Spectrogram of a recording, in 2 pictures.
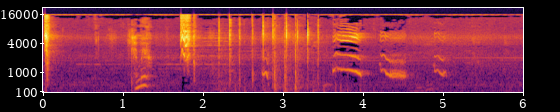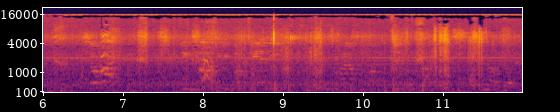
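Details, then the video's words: Three playing female Chihuahua puppies, freshly bathed, open with sharp clatters, then a burst of high whining yelps and squeals over a few seconds, fading into quieter scuffling and soft whimpers. "Chihuahua Puppies Playing"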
